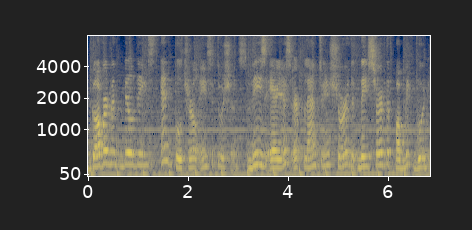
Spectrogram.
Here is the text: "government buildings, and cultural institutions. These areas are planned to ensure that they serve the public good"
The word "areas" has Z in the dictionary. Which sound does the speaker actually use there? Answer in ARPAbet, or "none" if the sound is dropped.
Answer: S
